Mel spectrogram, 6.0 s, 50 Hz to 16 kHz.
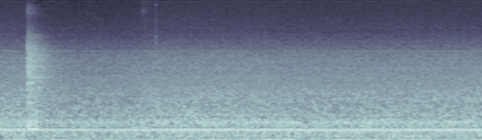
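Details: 2014 Infiniti QX60 during engine computer software update for P0101 code, battery around 11.9–12 V: steady whooshing hum and low constant drone of the radiator fan; fan running normally during the update.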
